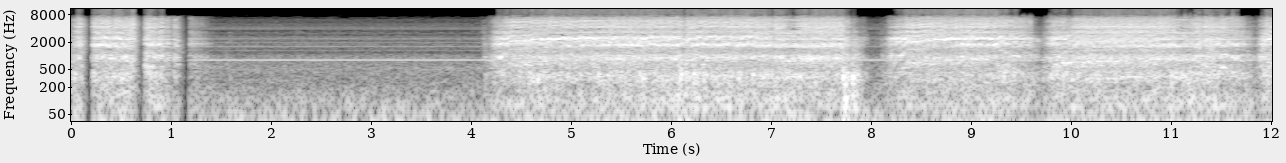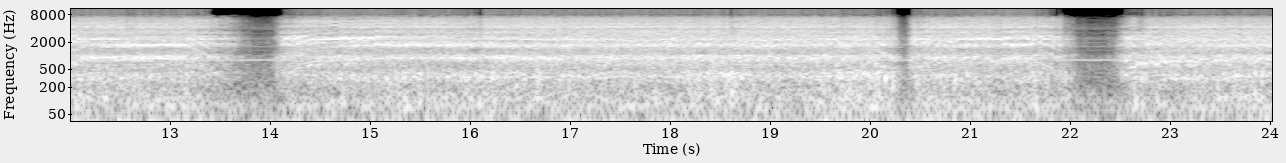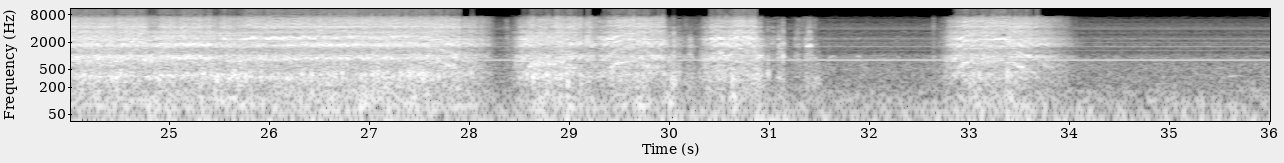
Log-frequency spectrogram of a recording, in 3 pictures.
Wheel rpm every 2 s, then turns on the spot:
130, 0, 150, 210, 130, 150, 120, 160, 210, 210, 140, 130, 220, 190, 80, 40, 50, 0.
none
